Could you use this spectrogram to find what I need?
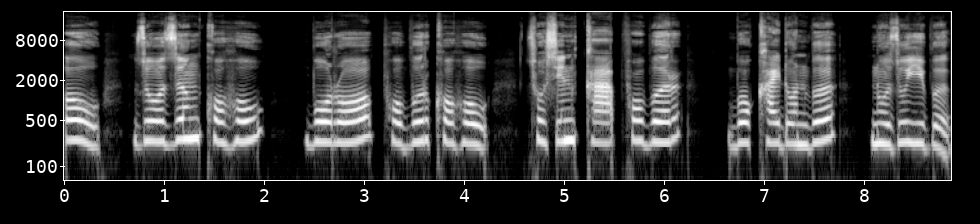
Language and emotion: Bodo, neutral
